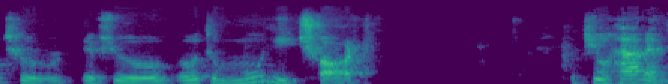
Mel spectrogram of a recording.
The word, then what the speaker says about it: Moody: three seven five and using the Moody okay Moody chart that's how it's pronounced okay I for the last 45 years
